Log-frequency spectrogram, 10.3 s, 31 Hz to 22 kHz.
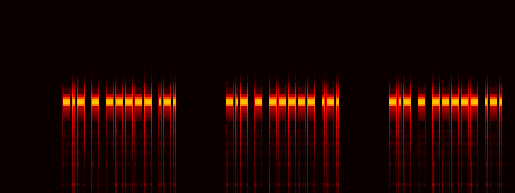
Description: Morse code, heard as a keyed tone, about 25 wpm, 700 Hz. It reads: KT0R KT0R KT0R
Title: USA Call Signs - 4 Characters - Repeated 3x - 25wpm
